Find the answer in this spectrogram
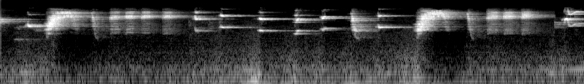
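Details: Orange-headed thrush singing in teler style, a dense, varied stream of bright whistles mixed with raspy, buzzy bursts, steady and continuous with only brief breaks.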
